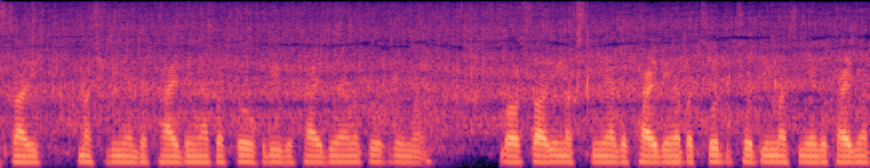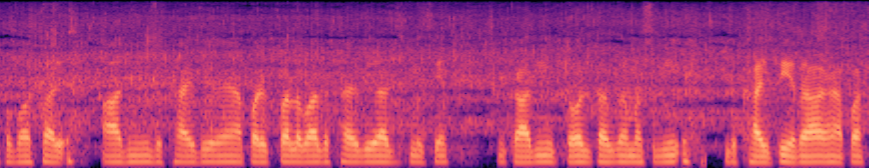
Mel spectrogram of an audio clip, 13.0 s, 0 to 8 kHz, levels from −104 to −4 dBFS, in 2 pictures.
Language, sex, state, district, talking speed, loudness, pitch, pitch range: Hindi, female, Chhattisgarh, Kabirdham, 210 wpm, -24 LUFS, 110 Hz, 110-115 Hz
